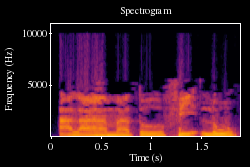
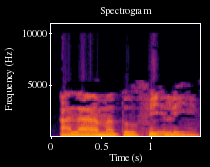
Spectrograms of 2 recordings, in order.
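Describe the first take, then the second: First: The last word ends in a u vowel. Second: The last word ends in an i vowel. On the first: The speaker calls it wrong. "nggak boleh" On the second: The speaker calls it right. "Harus dibaca"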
